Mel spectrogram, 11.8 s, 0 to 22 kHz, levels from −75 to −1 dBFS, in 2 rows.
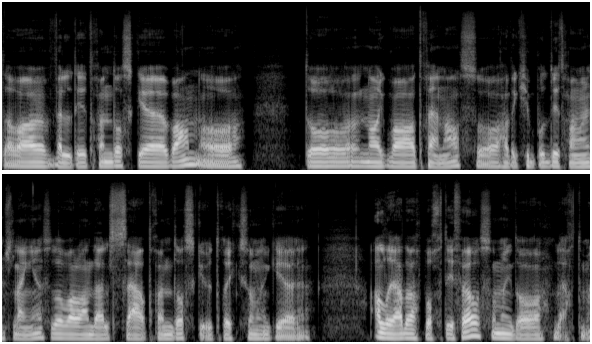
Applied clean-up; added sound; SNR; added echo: none; none; none; none.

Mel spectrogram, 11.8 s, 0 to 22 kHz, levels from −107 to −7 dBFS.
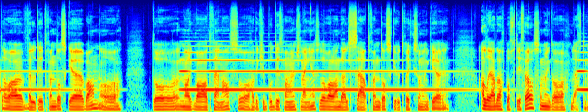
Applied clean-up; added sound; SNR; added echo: none; Wind instrument, woodwind instrument; 5 dB; none.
